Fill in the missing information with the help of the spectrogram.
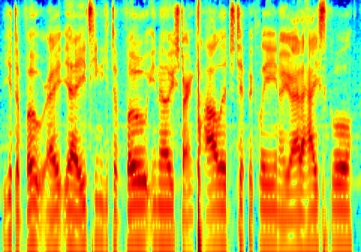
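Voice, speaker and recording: A man's voice: medium pitch, steady tone, poor audio. A nineteen-year-old man casually chatting on a live stream while playing a racing game, rambling and reacting to the race. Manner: chatty, rambling, quick to frustration, chuckles. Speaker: gaming streamer.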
